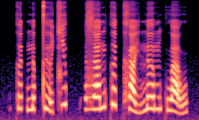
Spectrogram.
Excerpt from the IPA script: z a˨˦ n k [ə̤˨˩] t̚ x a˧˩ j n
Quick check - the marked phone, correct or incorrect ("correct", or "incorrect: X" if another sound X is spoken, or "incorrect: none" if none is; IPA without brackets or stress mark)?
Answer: incorrect: ə˦˥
